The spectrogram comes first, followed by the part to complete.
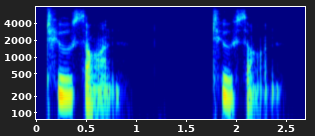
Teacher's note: the C in this word is not pronounced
